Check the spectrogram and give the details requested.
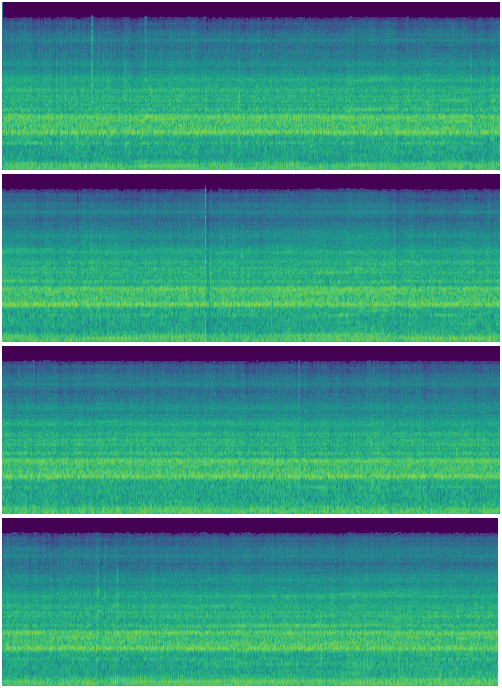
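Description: Dual-sport motorcycle engine running under way on a dirt road, its pitch stepping up and down with throttle and gear changes, over a steady high hum.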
